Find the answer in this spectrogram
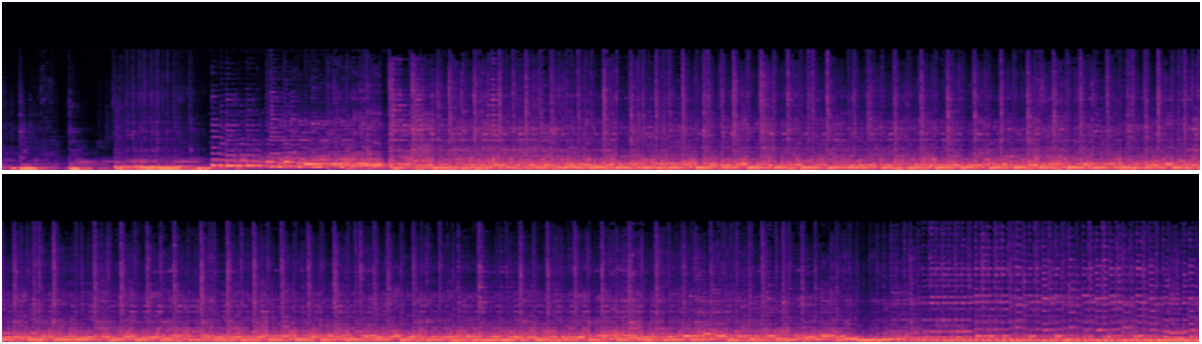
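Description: Live bluegrass band playing an instrumental: a mandolin leads off nearly alone in the first few seconds, then banjo, acoustic guitar and upright bass come in and the full band plays on steadily.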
